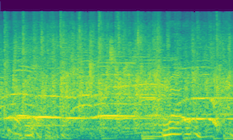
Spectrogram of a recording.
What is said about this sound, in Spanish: gracias a todos vosotros y gracias al público aquí reunido que nos va a despedir con una clamorosa ovación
